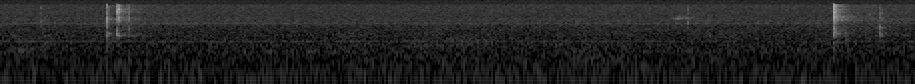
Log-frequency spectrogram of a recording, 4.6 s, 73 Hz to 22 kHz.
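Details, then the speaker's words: 2007 Honda Element relay, one of several bench-tested with a 9-volt battery while tracing false codes P0498 and P0135: a single crisp click as it closes and resistance drops to zero, so this relay is probably good. "relay is given that definitive single click sound and going straight to zero so it's probably a good one"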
